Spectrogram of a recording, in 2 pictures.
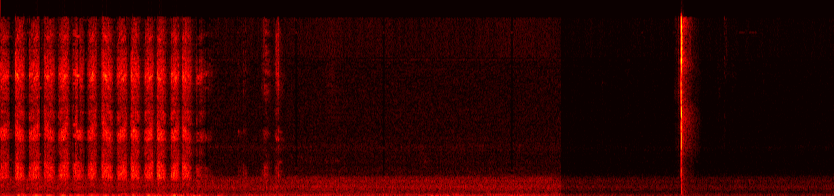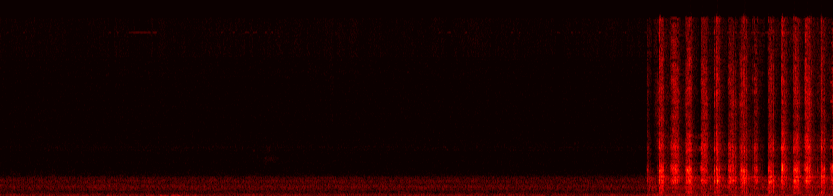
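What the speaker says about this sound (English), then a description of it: "I can finally finish cutting the joint." Rasping, filing-like cutting on a small handmade jointed wooden crankbait lure, loud and close at the start and again near the end, with a quieter muffled stretch in between and no speech.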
